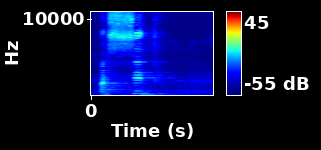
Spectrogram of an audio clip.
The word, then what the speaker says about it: प्रसिद्ध: प्रसिद्ध, ये आधा ध है, प्रसिद्ध।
